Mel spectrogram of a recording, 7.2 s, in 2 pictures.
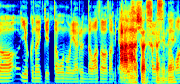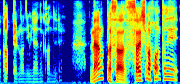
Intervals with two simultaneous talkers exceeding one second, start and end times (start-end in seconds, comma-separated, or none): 2.4-3.6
